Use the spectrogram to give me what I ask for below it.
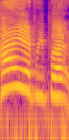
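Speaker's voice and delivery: loud, very high-pitched put-on voice. Recalling opening an early stage set, greeting the audience in a fake high voice. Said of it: "pretend to have like a high voice".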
